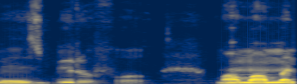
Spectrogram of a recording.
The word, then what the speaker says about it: B3autiful: that on all platforms beautiful my name be the number three a-u-t-i-f-u-l you have to spell it like that and then no control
